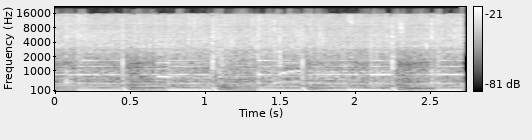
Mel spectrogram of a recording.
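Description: Meat frying in a pan with paprika and tomato paste, a steady close sizzle broken by regular scraping stirs about every half second, with no talking.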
